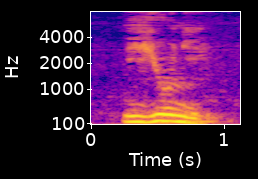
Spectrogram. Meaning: nominative/accusative plural of ию́нь (ijúnʹ)
- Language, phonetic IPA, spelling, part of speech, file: Russian, [ɪˈjʉnʲɪ], июни, noun, LL-Q7737 (rus)-июни.wav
